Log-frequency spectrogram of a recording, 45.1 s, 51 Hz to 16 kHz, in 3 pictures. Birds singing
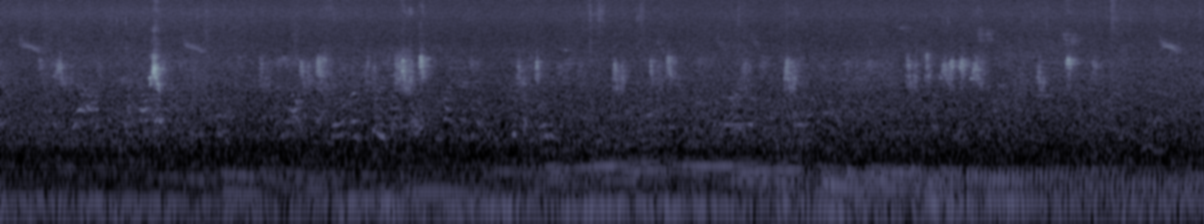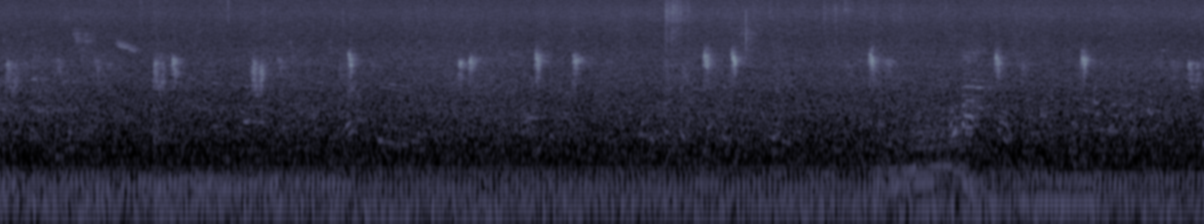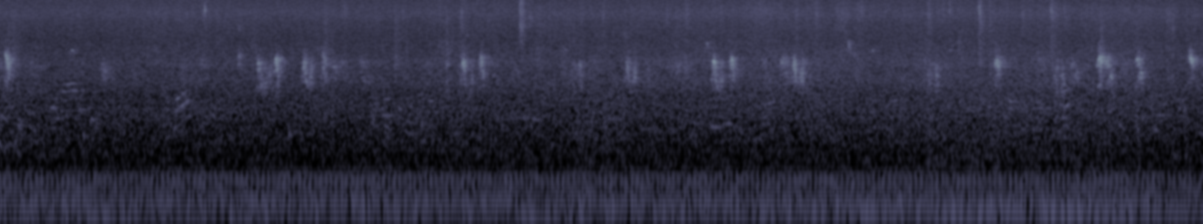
32.3 45.1

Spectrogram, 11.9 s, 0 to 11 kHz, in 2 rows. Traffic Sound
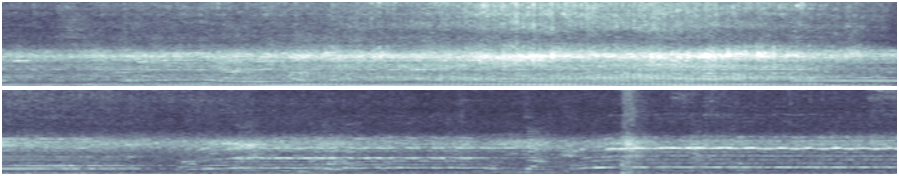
0.0 7.5

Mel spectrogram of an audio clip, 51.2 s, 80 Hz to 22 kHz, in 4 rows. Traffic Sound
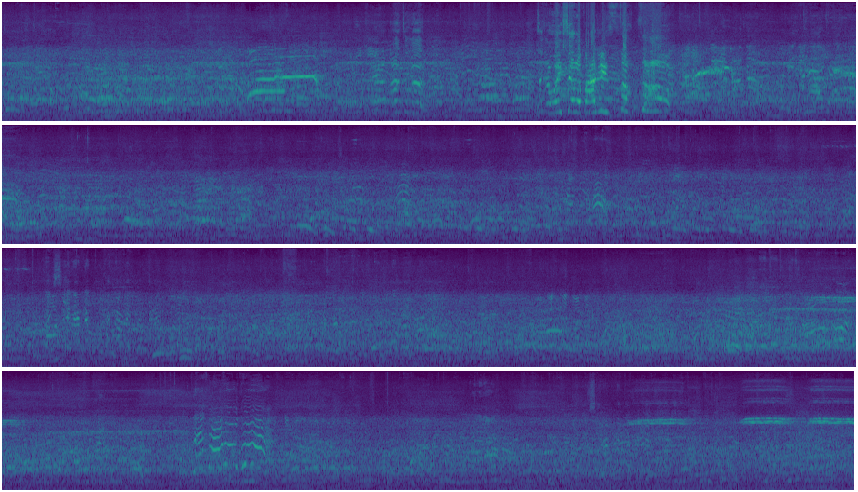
0.0 15.4, 29.1 51.2

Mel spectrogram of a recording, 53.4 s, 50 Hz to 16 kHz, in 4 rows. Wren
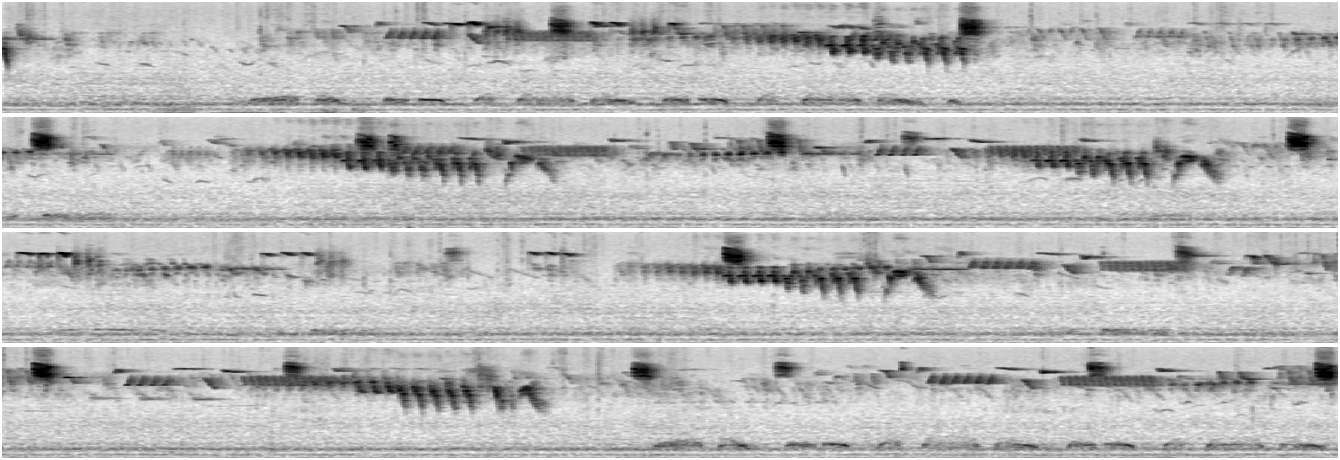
46.3 53.4

